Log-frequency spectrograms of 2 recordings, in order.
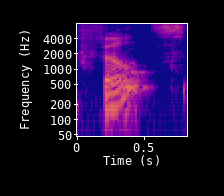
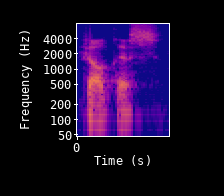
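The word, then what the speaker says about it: Feltes: So you then are directly going head-to-head with Dan Feltz. Is that his last name? It's 2 syllables, Feltus.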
